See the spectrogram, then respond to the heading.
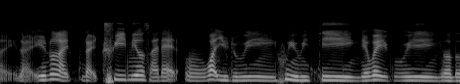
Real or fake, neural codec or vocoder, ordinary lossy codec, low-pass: real; none; Opus, 32 kbps; 7.2 kHz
